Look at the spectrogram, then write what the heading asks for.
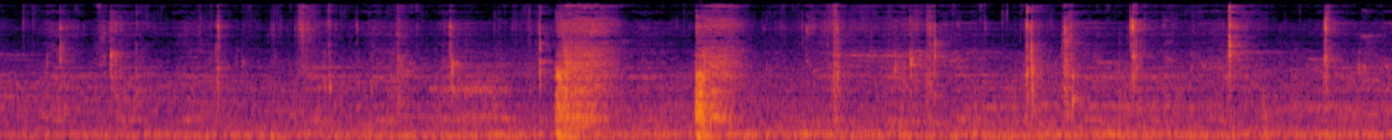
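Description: A person chewing food close to the microphone, with many small wet clicks and lip smacks, and two short coughs about three and three and a half seconds in.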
